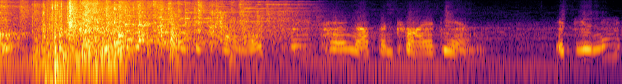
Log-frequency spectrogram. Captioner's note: voice on phone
